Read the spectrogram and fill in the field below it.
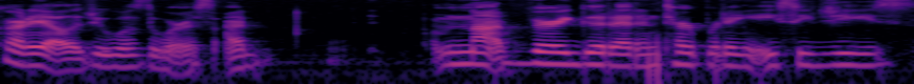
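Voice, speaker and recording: A woman with a Louisiana accent talks at a fairly quick pace and a fairly low pitch. Her intonation is fairly even, and the room echo is audible. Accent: Southern US (Louisiana). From Louisiana, US South. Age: 20s. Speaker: paramedic student. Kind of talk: interview. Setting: hotel.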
